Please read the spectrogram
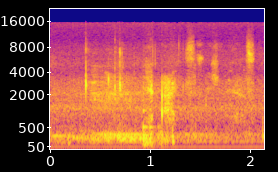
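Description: A quiet room with a few faint, scattered clicks and soft rustles, small handling noises near a microphone.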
